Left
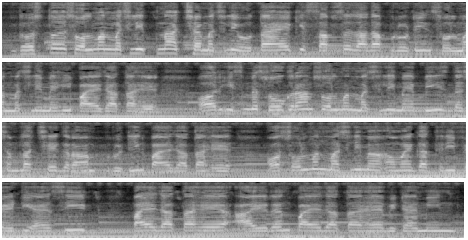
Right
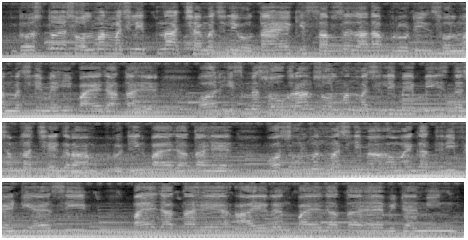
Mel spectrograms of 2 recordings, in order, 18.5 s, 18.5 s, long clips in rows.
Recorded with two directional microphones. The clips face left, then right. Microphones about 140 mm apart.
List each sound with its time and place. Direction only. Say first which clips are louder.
0.2 s a man's voice: left 9 dB; 35° left (ahead or behind); by 18.3 s 55° left (ahead or behind)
